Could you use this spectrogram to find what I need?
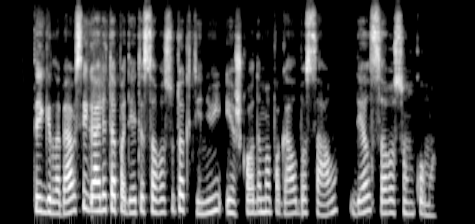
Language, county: Lithuanian, Utena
